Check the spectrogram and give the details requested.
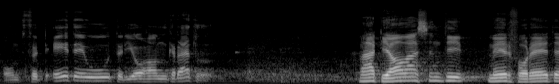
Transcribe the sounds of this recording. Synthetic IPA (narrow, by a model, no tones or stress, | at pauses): ʊntfʏteːdeːuːd̥əɾjoɦɑnɡɾɛd̥l̩ | ʋæːdiɑːʋæsənd̪imeːɾfɔɾeːdə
